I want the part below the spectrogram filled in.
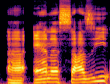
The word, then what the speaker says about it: Anasazi: Next we have, I hope I pronounced this correctly, Anasazi or Anasazi, capital A-N-A-S-A-Z-I.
